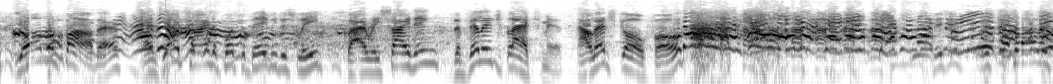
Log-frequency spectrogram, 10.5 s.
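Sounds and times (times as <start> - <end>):
crowd screaming and laughing: 0.0 - 4.5, 6.6 - 10.5
speech: 0.2 - 7.7, 9.3 - 10.5.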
